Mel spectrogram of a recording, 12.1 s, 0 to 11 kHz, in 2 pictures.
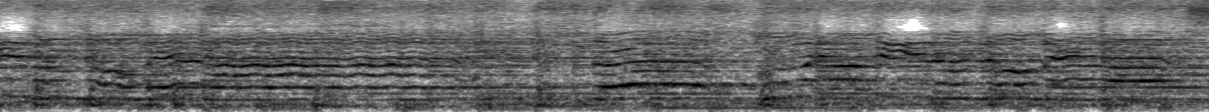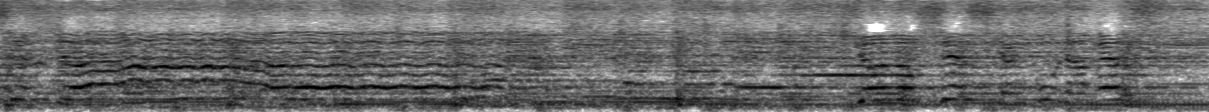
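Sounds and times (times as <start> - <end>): band accompaniment: 0.0 - 12.0.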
